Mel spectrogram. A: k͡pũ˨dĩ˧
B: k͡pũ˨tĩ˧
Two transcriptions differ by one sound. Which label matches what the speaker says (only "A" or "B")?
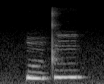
B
